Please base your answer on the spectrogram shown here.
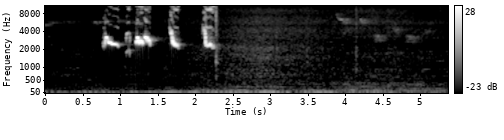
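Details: Orange-headed thrush (anis merah) singing a few sharp, downslurred whistles in quick succession, then falling silent as a low, steady rumbling noise fills the rest; ngeplong-style therapy recording.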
